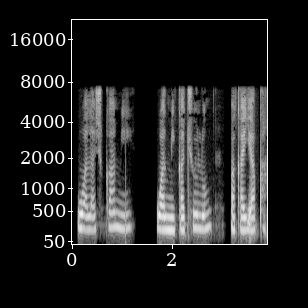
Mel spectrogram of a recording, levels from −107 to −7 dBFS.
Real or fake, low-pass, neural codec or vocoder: real; 7.2 kHz; none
